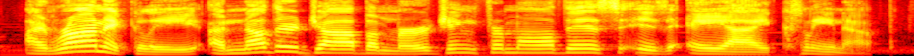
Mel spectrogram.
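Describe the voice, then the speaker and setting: The speaker talks at a moderate pace with music in the background. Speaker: marketing commentator, agency owner. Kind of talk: scripted commentary to camera. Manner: fluent, scripted delivery.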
